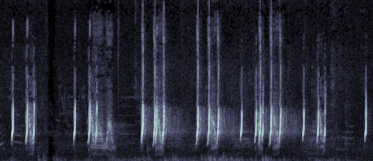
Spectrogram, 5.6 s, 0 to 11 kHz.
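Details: Common quail calls from 28 May 2025 meant for quail hunting: crisp short notes, single or in quick pairs and triplets, spaced unevenly about once a second over a low rumbling background.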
